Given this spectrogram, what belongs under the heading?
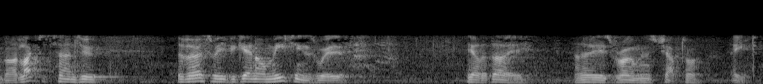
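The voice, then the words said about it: Speaks with a noticeable accent. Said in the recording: “I trust you won't be distracted by my accent.”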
